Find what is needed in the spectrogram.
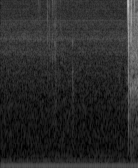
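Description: Steady low electrical hum and faint hiss of the recording's background, with a few faint computer-mouse clicks. A voice starts just before the end.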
